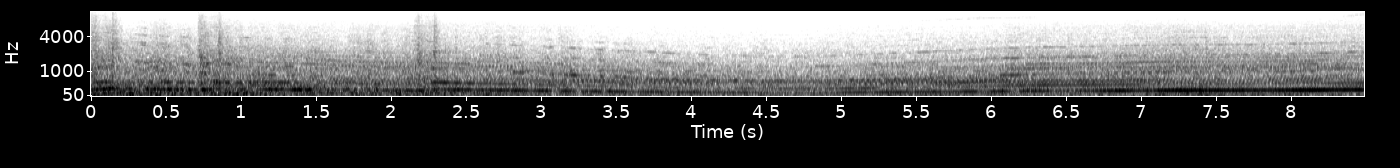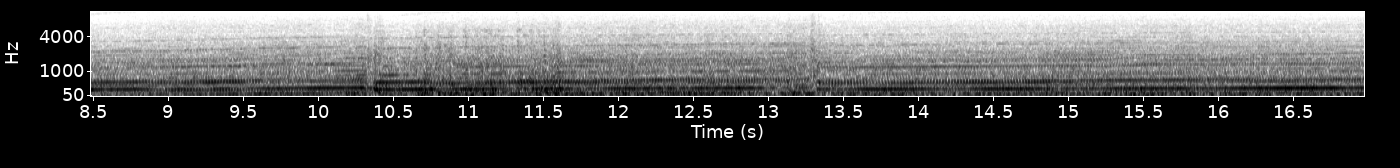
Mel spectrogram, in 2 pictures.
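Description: A racing car engine roars loudly, dropping in pitch as it slows and then climbing steadily as it speeds up.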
